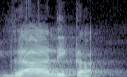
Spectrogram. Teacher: Dihapus khotnya untuk meringkas, namun tetap dibaca mad tabi'i, dzalika.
